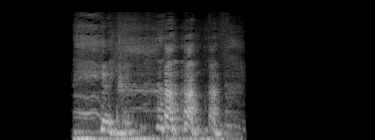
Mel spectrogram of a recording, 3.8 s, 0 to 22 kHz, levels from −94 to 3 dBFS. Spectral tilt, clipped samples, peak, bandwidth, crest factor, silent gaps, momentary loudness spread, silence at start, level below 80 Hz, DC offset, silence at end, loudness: -5 dB/octave; under 0.1%; -12 dBFS; 15.5 kHz; 20 dB; none; 18 LU; 0.75 s; -42 dBFS; under 0.1%; 1.35 s; -30 LUFS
